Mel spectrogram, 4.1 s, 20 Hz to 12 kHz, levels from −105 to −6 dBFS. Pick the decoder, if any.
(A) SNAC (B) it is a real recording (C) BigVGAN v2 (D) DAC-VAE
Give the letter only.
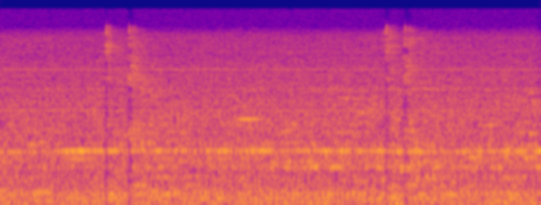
B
